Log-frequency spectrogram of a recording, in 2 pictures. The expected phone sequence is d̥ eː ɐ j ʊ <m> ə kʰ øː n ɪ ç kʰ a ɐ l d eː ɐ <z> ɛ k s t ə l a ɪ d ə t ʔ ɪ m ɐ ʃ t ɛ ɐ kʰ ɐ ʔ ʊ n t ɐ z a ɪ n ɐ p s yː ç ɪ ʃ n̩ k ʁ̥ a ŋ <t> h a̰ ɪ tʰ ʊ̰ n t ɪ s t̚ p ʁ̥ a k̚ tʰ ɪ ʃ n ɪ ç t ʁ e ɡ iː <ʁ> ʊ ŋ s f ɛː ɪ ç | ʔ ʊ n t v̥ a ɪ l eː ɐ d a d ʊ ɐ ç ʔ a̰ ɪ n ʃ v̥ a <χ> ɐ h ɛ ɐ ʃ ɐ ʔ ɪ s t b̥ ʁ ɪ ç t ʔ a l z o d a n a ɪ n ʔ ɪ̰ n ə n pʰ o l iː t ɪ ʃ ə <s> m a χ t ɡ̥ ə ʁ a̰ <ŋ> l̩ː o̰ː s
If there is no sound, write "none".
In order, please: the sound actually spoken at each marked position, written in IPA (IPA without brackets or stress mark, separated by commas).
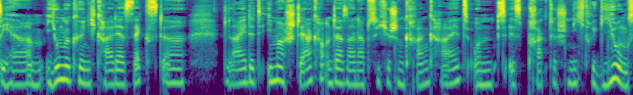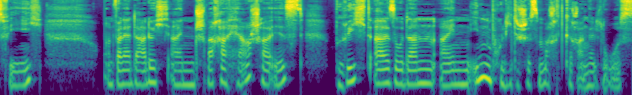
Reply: ŋ, z, k, ʁ, χ, s, ŋ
